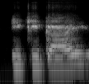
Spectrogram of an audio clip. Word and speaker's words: ikigai: really speaks to me it's a japanese word it's pronounced i had to look that this up before this podcast it's pronounced ikigai it's i-k-i-g-a-i it's a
